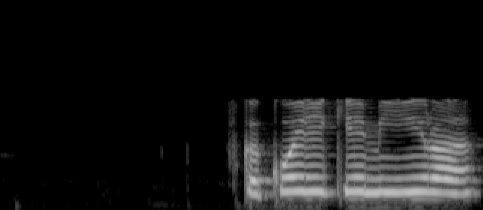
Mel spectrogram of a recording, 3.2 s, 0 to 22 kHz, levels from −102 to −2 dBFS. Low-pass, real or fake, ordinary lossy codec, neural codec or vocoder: 3.6 kHz; real; none; none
